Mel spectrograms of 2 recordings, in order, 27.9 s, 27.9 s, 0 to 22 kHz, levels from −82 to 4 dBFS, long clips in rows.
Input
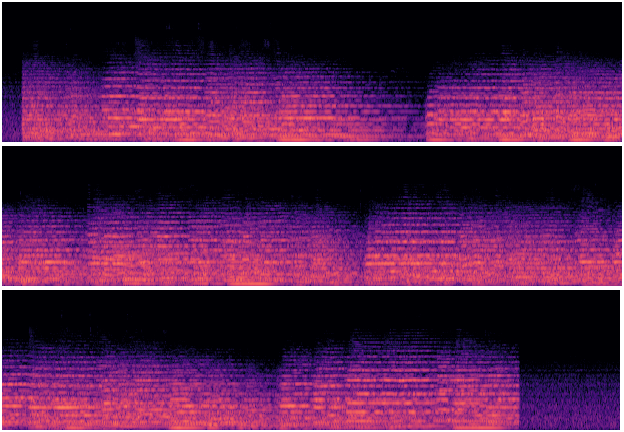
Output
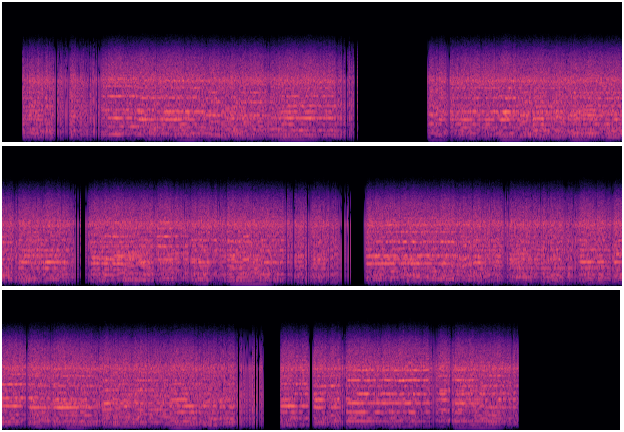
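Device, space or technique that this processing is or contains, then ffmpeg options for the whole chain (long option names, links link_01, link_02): hand-held game console: -af "acrusher=bits=3:mix=0:aa=0.000001,highpass=410,equalizer=frequency=430:width_type=q:width=4:gain=-7,equalizer=frequency=610:width_type=q:width=4:gain=-4,equalizer=frequency=2200:width_type=q:width=4:gain=8,lowpass=frequency=4200:width=0.5412,lowpass=frequency=4200:width=1.3066"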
